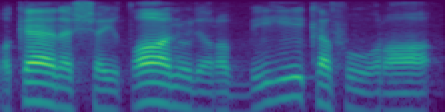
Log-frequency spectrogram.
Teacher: يلحق بالمد الطبيعي مد عوض عن التنوين المحذوف فالوقف يكون بحركتين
